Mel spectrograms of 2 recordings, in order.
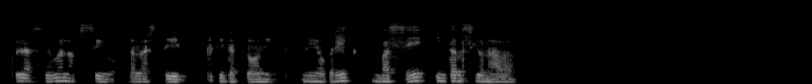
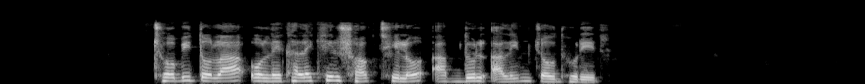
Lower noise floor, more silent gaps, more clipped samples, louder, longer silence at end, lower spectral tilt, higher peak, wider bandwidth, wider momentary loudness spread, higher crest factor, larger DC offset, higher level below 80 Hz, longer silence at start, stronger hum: about the same, under -90 dBFS vs -90 dBFS; first, 1.97-2.06 s, 2.88-3.01 s, 3.65-3.71 s vs none; neither; second, -39 LUFS vs -14 LUFS; first, 2.95 s vs 2.6 s; about the same, -5.5 dB/octave vs -5 dB/octave; second, -20 dBFS vs -2 dBFS; about the same, 7.4 kHz vs 7.8 kHz; first, 8 LU vs 5 LU; about the same, 20 dB vs 16 dB; neither; second, -74 dBFS vs -54 dBFS; second, 0.15 s vs 1.55 s; neither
